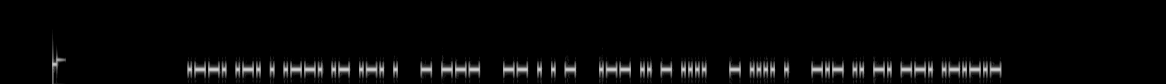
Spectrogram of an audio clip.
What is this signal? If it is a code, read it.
Morse code, heard as a keyed tone, about 36 wpm, 700 Hz. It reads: PREPARE TO MEET WITH THE KING.
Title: Sentences from Top 1000 Words - Review Part 6 - 35wpm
